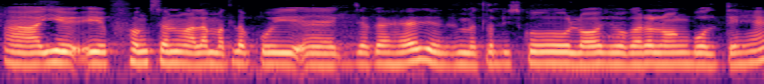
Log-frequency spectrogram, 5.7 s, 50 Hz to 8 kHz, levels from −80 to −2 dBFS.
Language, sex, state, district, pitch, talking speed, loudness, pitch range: Hindi, female, Bihar, Katihar, 170 Hz, 165 wpm, -15 LUFS, 165-175 Hz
